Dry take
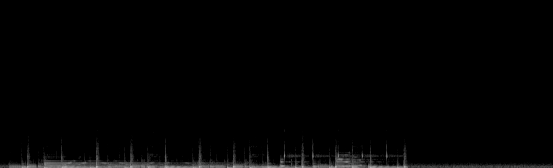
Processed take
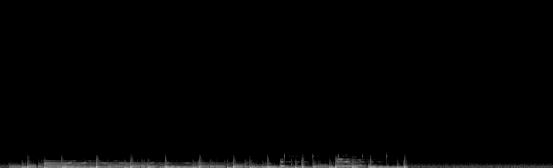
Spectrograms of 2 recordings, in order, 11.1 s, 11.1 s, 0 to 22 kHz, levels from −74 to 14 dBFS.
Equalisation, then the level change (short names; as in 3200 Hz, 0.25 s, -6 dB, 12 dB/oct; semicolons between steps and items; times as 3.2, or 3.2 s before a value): LPF 1100 Hz 24 dB/oct; 0.0 dB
